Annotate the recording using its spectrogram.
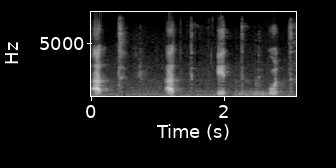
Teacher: Ya seperti huruf ya hampir sama ya, mirip-mirip dengan huruf T, tapi kalau T kan nggak ada udara yang terlepas. Kalau huruf ta dalam bahasa Arab itu setelah apa namanya, setelah disukunkan ada udara yang terlepas.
